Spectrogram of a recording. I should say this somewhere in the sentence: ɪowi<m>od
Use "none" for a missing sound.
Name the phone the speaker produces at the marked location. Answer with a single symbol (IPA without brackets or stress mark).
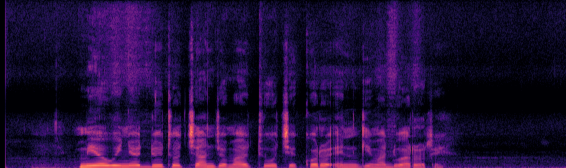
ɲ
